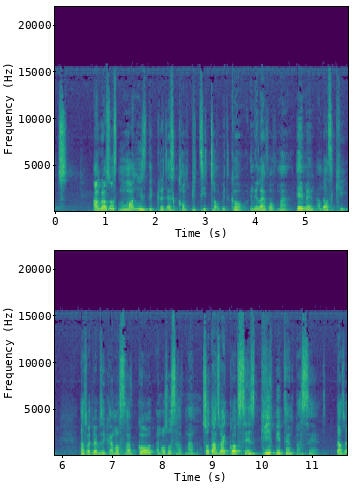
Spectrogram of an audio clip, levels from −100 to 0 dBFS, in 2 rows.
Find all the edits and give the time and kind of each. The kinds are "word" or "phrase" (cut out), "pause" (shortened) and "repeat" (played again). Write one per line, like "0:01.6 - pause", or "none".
0:01.2 - word
0:03.9 - pause
0:04.8 - pause
0:08.8 - pause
